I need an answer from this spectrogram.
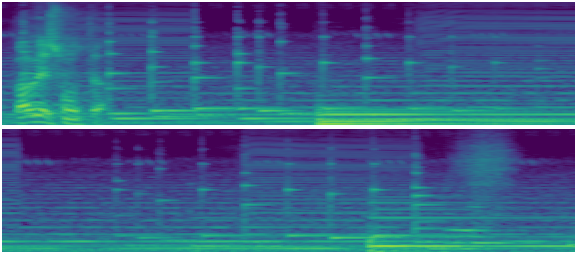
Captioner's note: cellphone rings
